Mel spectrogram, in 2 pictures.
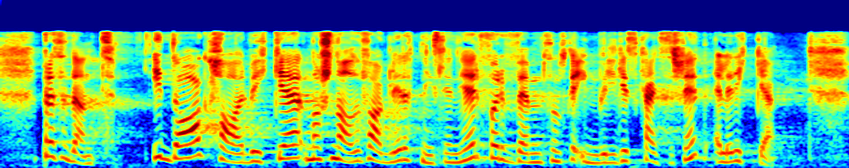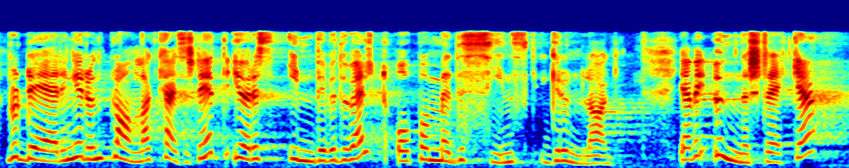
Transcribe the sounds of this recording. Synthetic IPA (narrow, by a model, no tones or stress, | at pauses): pʰɾɛsɪd̪ɛnt̪ | ɪd̪ɑːɡhɑɾʋɪɪkːənɑʂʊnɑːləfɑːɡlɪəɾɛt̪nɪŋslɪnjəɾfɔɾʋɛmsɔmskɑʔɪnʋɪlɡəskʰæɪsəʂɳɪt̪ːɛlːəɾɪkːə̰ | ʋʉɖeːɾɪŋəɾʉnt̪̚pʰlɑːnlɑk̚t̪̚kʰæɪsəʂɳɪt̪ːjøːɾəsɪnd̪ɪʋɪd̪ʉɛlt̪ɔpɔmɛd̪ɪsiːnskɡɾʉnlɑːɡ | jæɪʋɪlʔʉnːəʂt̪ɾeːkə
